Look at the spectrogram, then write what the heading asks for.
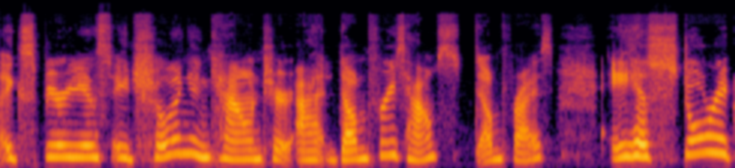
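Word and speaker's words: Dumfries: a chilling encounter at Dum Frey's house but dumphrey is spelled like dumb fry and now you cannot unse it could spell duu m and then fries like french fries so Camila experienced a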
